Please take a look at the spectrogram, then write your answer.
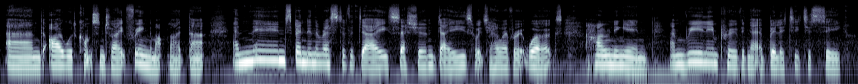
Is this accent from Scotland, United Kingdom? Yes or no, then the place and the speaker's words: no; London, United Kingdom; I get off the train even from London, and I get off and it's home, which is interesting, because I'm very proud of being a Londoner. It feels like home here.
